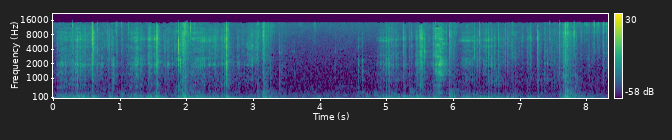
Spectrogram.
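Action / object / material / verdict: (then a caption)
scrape / bar of soap shaved with a metal blade / soap / none. The edges of a solid pink bar of soap held in the hand are shaved with a metal utility blade. The quiet, crisp scraping and crackling strokes come in irregular bursts, with a low rumble and a bright hiss that die away quickly. There is a softer lull in the middle before the shaving picks up again.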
